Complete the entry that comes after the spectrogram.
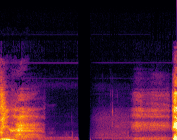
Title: Complation of Sneezes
